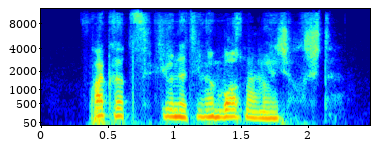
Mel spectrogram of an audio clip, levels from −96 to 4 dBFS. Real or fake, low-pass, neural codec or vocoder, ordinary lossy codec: fake; 10.8 kHz; codec, 24 kHz, 1.5 kbps, HILCodec; Opus, 24 kbps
